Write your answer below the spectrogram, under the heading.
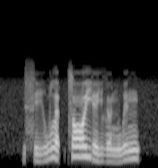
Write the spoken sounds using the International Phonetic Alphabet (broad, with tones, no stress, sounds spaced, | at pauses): s iː˨˥ w l ɐ˧ t̚ t͡s ɔː˥ j e˨ j l ɵ˨ n w ɪ˥ ŋ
